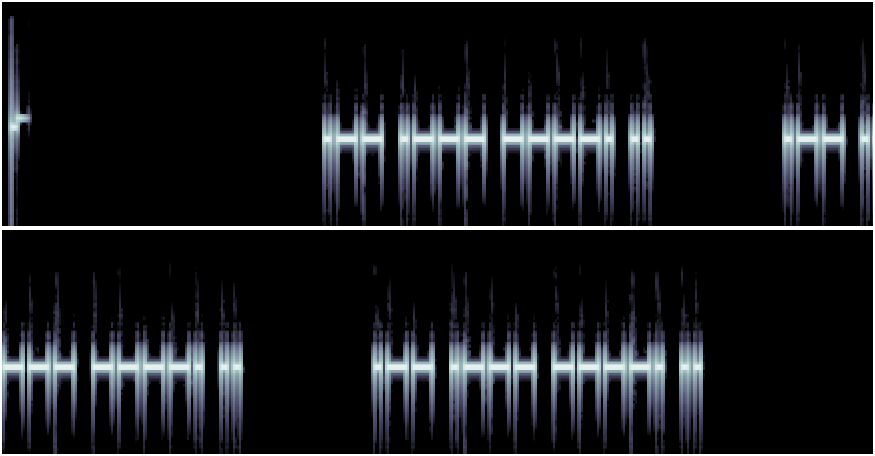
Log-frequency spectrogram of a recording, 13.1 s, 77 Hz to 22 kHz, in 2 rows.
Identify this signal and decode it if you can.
Morse code, heard as a keyed tone, about 25 wpm, 700 Hz. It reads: WJ9I WJ9I WJ9I
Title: USA Call Signs - 4 Characters - Repeated 3x - 25wpm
